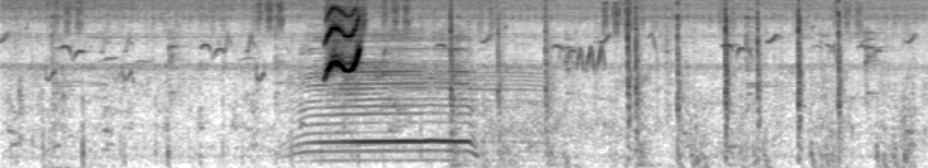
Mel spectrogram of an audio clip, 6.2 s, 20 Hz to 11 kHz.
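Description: Horse hooves clop in Red Dead Redemption on PS4, a sparse run of light, close clicks, with a loud horse whinny rising over them partway through.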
